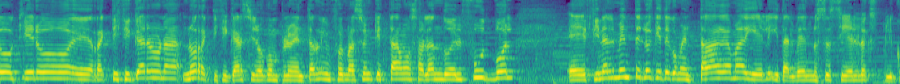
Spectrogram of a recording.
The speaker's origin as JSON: {"language": "Spanish", "country": "Chile", "said": "Imagínense si nosotros, que no somos un programa deportivo, y siendo chileno, llevamos cuántos días hablando de Messi"}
